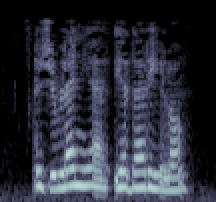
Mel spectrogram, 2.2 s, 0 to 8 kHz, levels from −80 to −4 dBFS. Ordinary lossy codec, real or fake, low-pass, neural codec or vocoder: MP3, 24 kbps; real; 7.2 kHz; none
